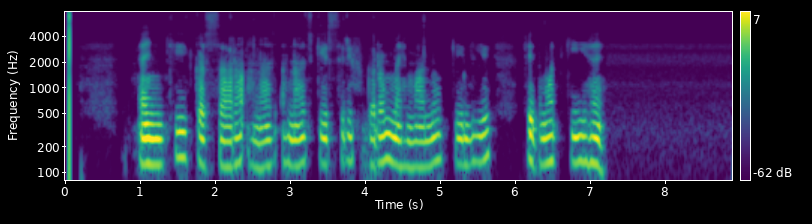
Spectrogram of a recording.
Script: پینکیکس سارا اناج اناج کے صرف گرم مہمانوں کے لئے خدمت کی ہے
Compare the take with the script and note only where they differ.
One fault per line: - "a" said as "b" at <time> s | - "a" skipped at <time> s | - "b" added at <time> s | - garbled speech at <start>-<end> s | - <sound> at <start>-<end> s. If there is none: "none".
none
